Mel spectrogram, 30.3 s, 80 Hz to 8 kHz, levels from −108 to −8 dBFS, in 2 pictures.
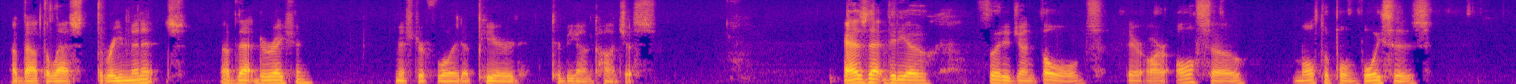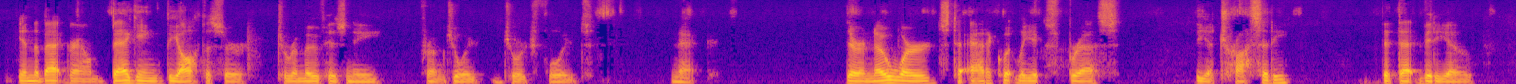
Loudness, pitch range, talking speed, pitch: -25 LUFS, 90-110 Hz, 100 wpm, 95 Hz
